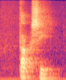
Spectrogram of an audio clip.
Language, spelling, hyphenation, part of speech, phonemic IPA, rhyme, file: Dutch, taxi, ta‧xi, noun, /ˈtɑk.si/, -ɑksi, Nl-taxi.ogg
- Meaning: a taxi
